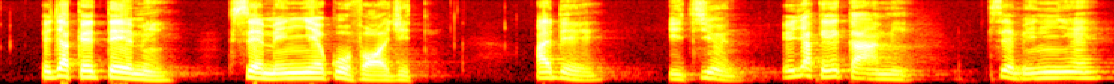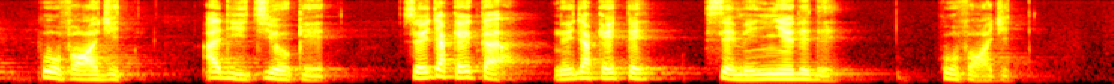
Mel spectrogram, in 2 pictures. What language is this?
Anaang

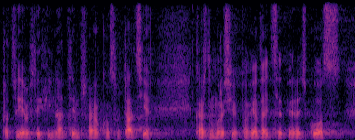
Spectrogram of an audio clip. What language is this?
Polish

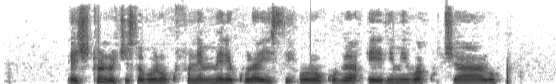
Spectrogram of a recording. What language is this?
Ganda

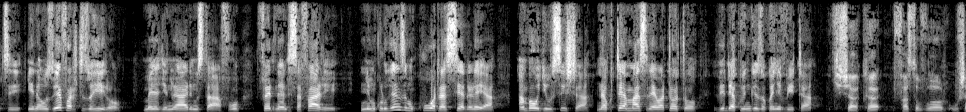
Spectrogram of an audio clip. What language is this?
Swahili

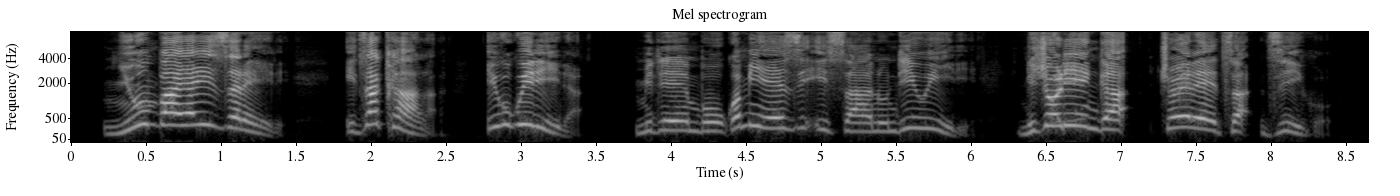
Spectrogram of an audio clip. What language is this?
Nyanja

